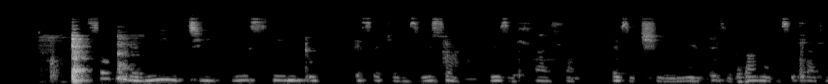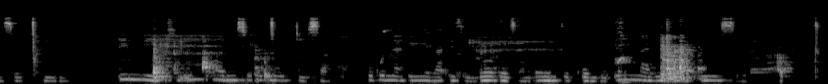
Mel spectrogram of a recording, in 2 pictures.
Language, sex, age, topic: North Ndebele, female, 25-35, health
